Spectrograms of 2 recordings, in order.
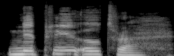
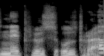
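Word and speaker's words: Ne plus ultra: It's called Nepu Ultra. Turns out it's Latin, not French. Yes. So, we have to pronounce the S. We get to We get to pronounce the S. Neplus ultra.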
